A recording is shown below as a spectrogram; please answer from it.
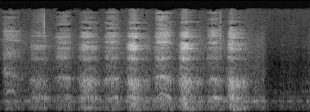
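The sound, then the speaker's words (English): A voice imitates the heavy breathing of a woman in labor in a labor room, a rapid run of loud, breathy panting huffs in a steady rhythm that stops abruptly into silence. “And when you're in labor, it's like you're catching your breath. It's as if your life is not sure if you will still live. Ganto ang hininga mo sa labor room.”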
